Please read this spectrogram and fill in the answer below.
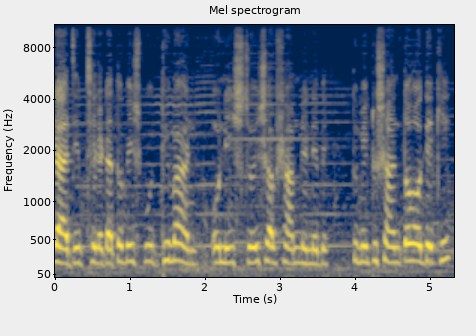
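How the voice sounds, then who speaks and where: A woman voicing a caring, neighbourly village woman in an animated story, concerned and soothing in manner. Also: mid-range voice, brisk, faint music behind, lightly acted. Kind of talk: Bengali animated story dialogue.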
